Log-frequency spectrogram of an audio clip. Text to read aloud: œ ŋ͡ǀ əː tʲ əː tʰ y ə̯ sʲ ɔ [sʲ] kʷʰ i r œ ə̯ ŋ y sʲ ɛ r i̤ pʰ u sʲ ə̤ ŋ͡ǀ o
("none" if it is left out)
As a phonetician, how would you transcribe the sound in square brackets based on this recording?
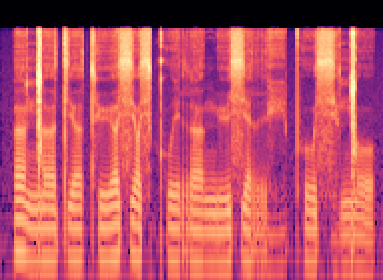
sʲ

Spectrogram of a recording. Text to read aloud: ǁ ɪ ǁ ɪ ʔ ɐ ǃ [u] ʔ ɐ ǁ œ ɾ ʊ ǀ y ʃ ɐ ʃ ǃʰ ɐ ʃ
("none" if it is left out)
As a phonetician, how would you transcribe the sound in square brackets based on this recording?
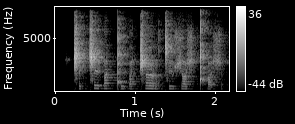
u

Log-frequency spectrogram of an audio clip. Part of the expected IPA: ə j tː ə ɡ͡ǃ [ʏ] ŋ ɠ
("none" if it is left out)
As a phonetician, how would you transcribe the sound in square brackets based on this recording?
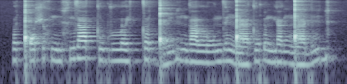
ʏ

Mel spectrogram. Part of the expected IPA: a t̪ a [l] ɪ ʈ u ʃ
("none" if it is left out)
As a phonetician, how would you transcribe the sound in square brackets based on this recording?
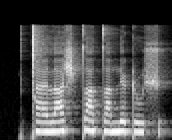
n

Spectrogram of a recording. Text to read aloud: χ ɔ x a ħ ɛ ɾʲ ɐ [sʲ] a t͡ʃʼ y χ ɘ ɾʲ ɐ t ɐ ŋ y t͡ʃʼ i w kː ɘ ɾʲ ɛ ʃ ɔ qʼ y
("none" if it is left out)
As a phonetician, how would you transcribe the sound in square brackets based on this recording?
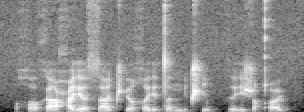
s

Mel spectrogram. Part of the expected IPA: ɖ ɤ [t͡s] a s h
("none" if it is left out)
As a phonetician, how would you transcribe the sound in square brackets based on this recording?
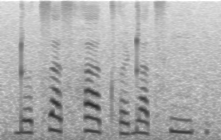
t͡s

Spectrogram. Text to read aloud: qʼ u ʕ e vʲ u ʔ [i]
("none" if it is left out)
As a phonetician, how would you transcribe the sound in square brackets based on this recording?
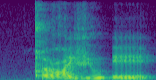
e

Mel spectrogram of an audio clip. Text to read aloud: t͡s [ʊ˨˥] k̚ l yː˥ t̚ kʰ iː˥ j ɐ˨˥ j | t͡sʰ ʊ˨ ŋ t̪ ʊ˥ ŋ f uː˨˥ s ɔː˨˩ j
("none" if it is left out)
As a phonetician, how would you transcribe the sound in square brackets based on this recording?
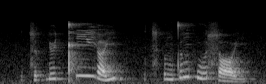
ʊ˨˥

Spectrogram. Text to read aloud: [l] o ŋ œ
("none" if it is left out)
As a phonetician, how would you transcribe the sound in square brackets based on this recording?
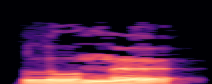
l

